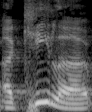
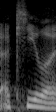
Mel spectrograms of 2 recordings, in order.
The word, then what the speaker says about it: Aquila: and so they thought, okay, Aquila is a little more of a feminine pronunciation, but they wanted something different. I'm pretty sure that's the first person to ever be named Aquila in Indiana.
